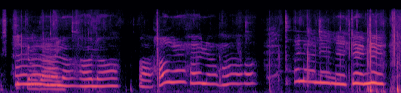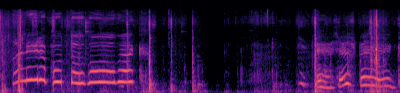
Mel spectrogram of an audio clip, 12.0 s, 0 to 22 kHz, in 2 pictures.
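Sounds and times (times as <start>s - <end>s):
child singing wordless notes: 0.2s - 8.2s.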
